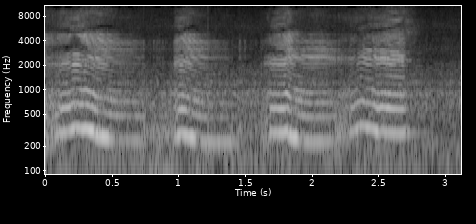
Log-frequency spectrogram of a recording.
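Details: Teak, a pet dog finished eating and ready to go outside, vocalizes indoors in four short, rising-then-falling whining yowls, each under a second and spaced roughly every 0.6 seconds, sounding almost like talking.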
